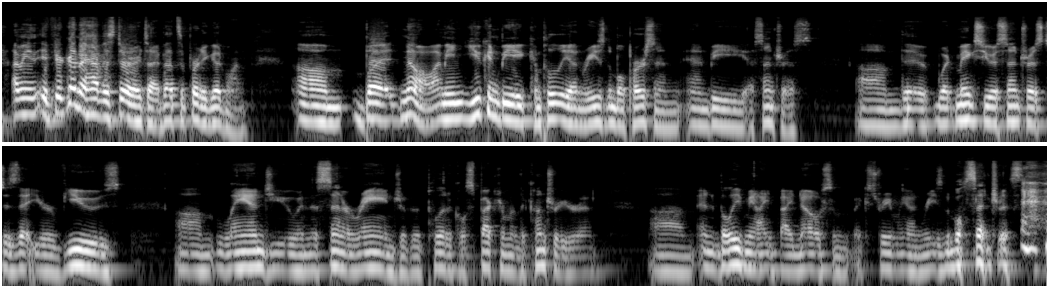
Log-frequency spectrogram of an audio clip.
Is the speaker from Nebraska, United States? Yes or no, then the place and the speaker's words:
yes; Omaha, Nebraska, United States; also born or lived in Salt Lake City / Las Vegas; now in Kansas City, United States; I'm from Omaha, Nebraska. I'm currently living in Kansas City.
